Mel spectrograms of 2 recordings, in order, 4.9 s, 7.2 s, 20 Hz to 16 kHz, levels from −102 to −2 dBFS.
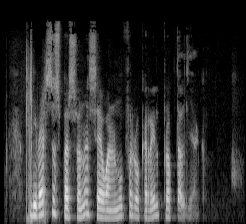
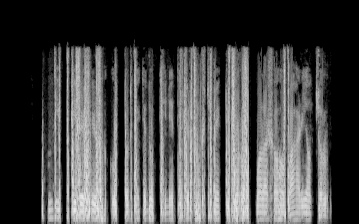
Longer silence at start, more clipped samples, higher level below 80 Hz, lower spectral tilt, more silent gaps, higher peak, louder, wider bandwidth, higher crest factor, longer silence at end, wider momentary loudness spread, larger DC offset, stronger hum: second, 0.55 s vs 0.85 s; neither; second, -64 dBFS vs -46 dBFS; first, -6 dB/octave vs -4.5 dB/octave; second, none vs 1.25-1.31 s, 2.37-2.47 s, 4.42-4.49 s, 5.06-5.10 s; second, -4 dBFS vs 0 dBFS; second, -24 LUFS vs -16 LUFS; first, 11.5 kHz vs 7.6 kHz; first, 22 dB vs 16 dB; first, 1 s vs 0.65 s; first, 12 LU vs 9 LU; neither; neither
